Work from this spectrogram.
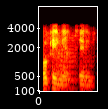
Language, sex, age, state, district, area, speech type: Tamil, male, 18-30, Tamil Nadu, Tirunelveli, rural, conversation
